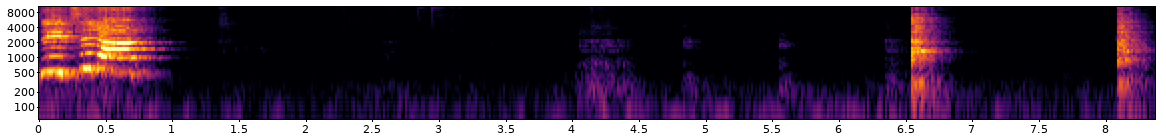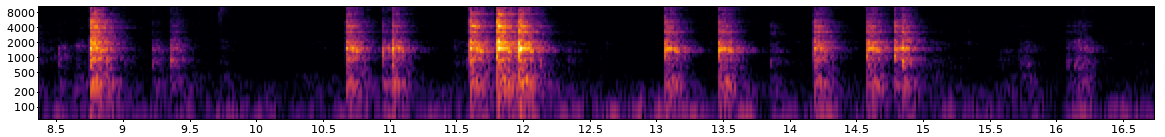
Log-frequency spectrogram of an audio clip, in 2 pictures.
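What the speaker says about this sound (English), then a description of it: "Let us mix the sweet salad." A coleslaw-style sweet salad of cucumber, pomegranate, carrot, apple and pepper being stirred in a bowl, a series of sharp, irregular clinks and scrapes of utensil against dish, clustered in quick bursts after a quiet pause.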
